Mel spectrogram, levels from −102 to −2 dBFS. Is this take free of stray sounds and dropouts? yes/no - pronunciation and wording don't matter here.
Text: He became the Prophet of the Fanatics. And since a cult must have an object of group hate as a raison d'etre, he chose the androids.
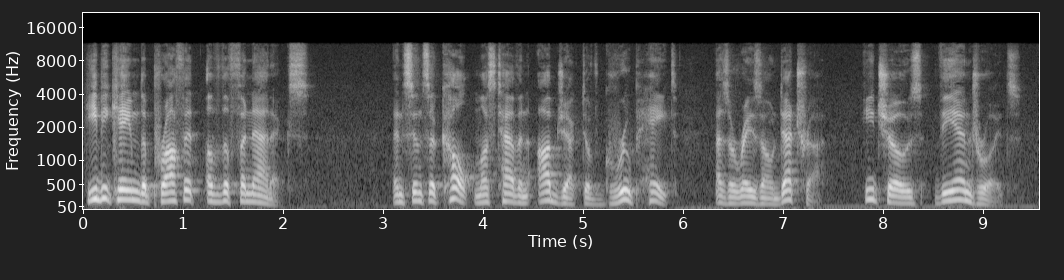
yes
